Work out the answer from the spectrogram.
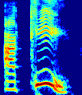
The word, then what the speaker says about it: aquí: Even aquí. Yeah, it's not pronounced aquí. That ends in a vowel. We don't say that word aquí, aquí, aquí, aquí.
